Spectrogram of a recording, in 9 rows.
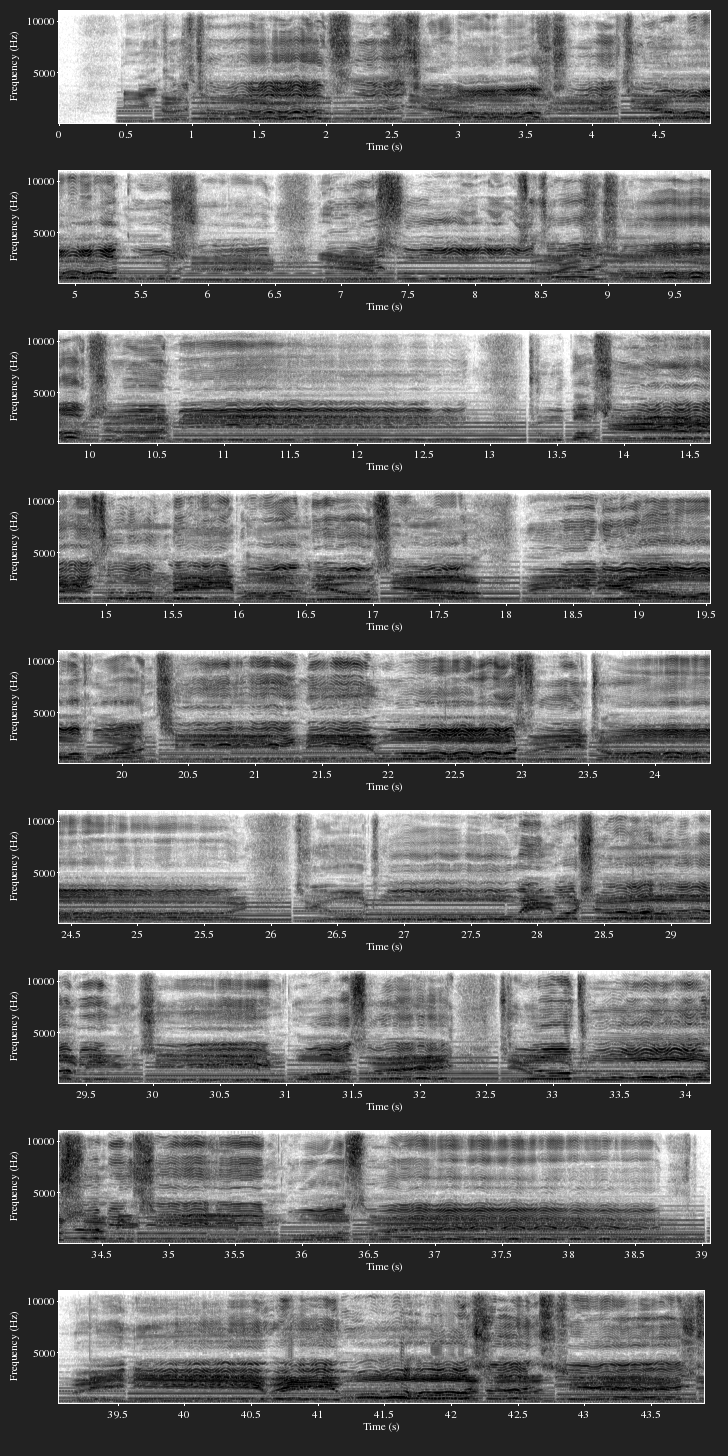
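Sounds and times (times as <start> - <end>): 
two-part choir singing: 0.4 - 43.8.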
